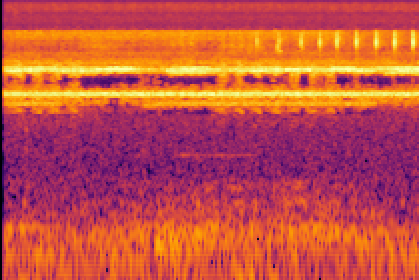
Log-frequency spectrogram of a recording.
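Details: Crickets calling at night: steady, shrill trills hum in layered high bands, and from mid-clip a separate caller adds a fast series of very high, evenly spaced chirps. A constant low rumble sits underneath.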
